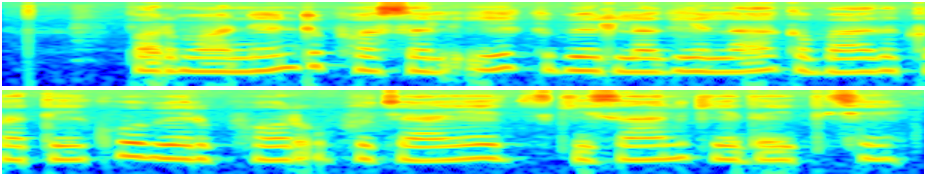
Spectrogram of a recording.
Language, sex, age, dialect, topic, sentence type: Maithili, female, 25-30, Bajjika, agriculture, statement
